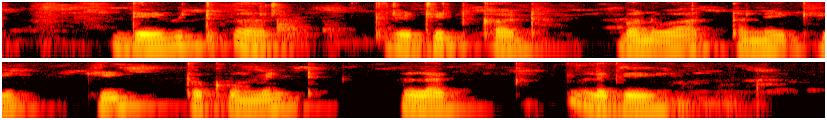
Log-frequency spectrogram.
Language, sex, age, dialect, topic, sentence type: Magahi, male, 31-35, Northeastern/Surjapuri, banking, question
